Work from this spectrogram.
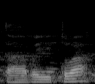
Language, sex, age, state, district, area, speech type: Sanskrit, male, 45-60, Kerala, Thrissur, urban, spontaneous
